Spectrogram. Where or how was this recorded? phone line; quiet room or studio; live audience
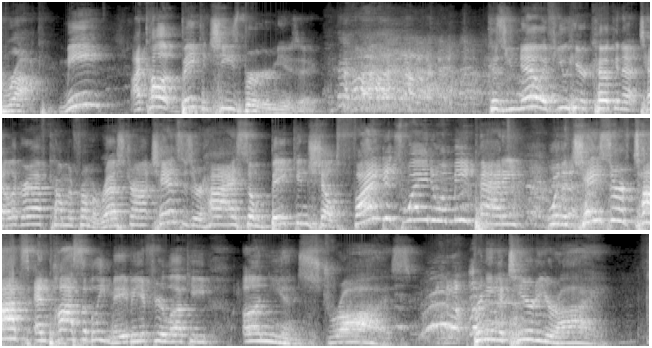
live audience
